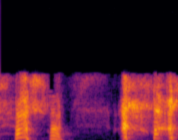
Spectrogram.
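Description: Coughing from a seventy-year-old man: a few harsh, fairly loud coughs in two groups separated by a short quiet gap, with no talking between them.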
